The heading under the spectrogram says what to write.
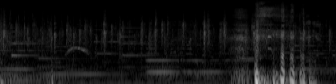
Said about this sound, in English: Sit down. Clap your hands. Clap your hands.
